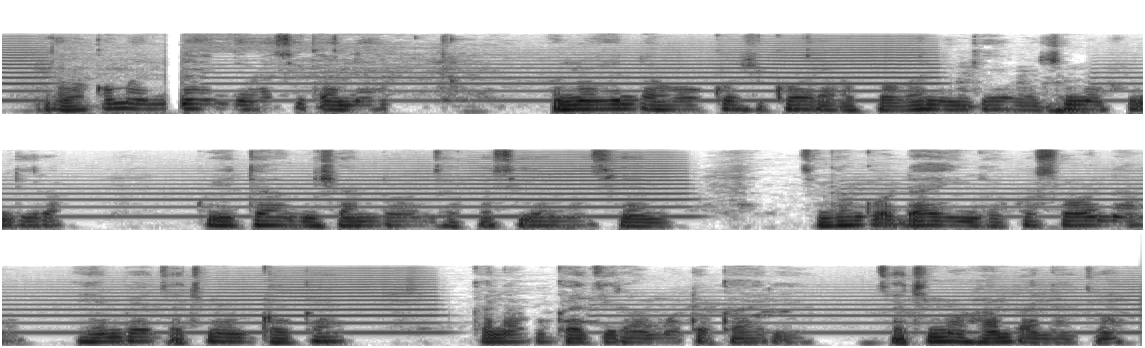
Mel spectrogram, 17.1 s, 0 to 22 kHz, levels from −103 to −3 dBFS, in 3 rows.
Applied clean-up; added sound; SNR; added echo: none; Trumpet; 13 dB; none.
